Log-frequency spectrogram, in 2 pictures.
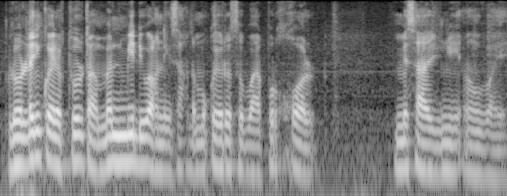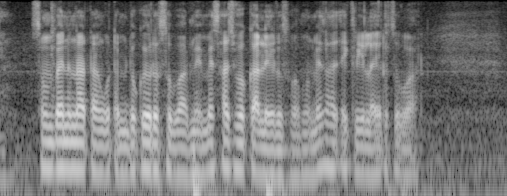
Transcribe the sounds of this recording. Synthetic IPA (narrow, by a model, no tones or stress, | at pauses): lɔːlɛɲkɔjdɛftuːltaŋmɐnmidiwɐxnisɐxdɐmɐkɔjɾəsɐbaːrpurxɔl | mɛsaːʒɲiʔɐnvɐjsɐmɐbɛnːənataŋɡɔtɐmidɐkɔjɾəsɐbaːɾmɛmɛsaːʃfɐkalːɐjɾəsəbaːmɐnmɛsaːd͡ʒɛ̰kɾilɐ̰jɾə̰sə̰ba̰ːr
